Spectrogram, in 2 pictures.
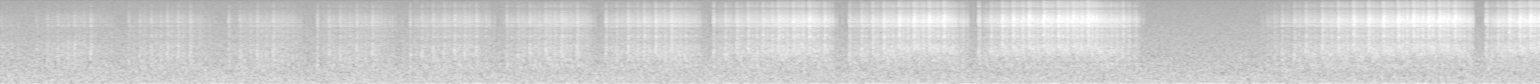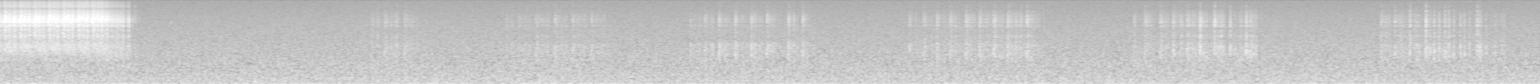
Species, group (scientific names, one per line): Chorthippus biguttulus
Orthoptera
